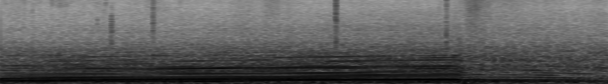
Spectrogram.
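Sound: car engine revving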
